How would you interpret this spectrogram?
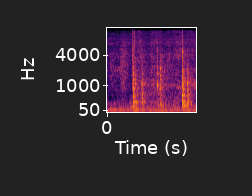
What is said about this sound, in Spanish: No, deja de mover la mantequilla. Ya hirvió, entonces Todavía ah, sigue hirviendo. Sigue hirviendo.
